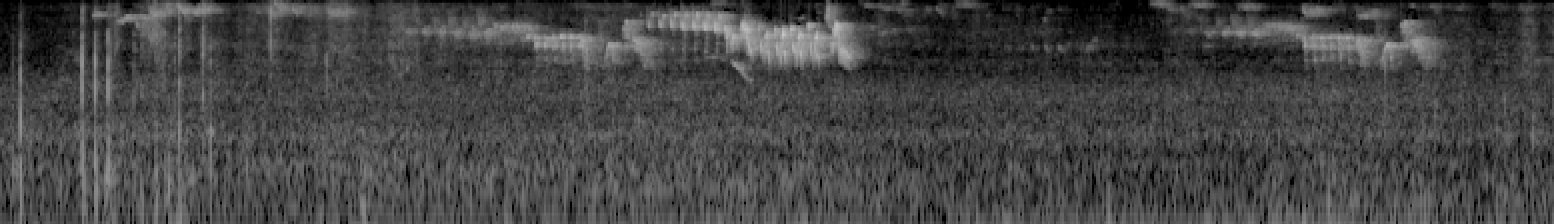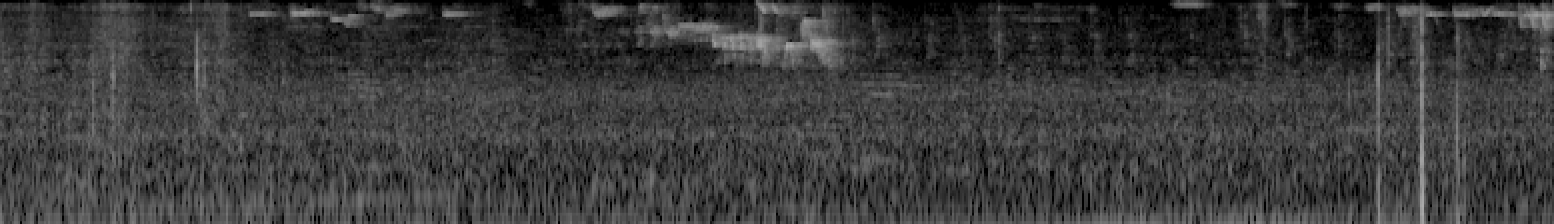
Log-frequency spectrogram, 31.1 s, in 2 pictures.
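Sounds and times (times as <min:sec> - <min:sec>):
outdoor background hiss: 0:00.0 - 0:31.0
bird singing trills: 0:04.2 - 0:14.5, 0:21.2 - 0:24.5, 0:29.2 - 0:31.0.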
